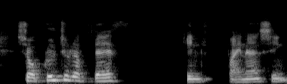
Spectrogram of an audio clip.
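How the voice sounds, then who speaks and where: In a Spanish accent, a man with vocal fry speaks at a moderate pace. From Spain. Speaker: university professor. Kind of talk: lecture. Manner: halting.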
